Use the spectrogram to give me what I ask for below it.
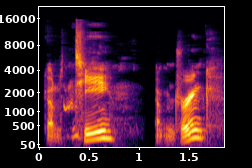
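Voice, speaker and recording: A man's voice: on the high side, wildly swooping pitch, moderate pace, sharp tone, slightly rough. A man casually chatting and narrating as game master of a live-streamed tabletop roleplaying game.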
